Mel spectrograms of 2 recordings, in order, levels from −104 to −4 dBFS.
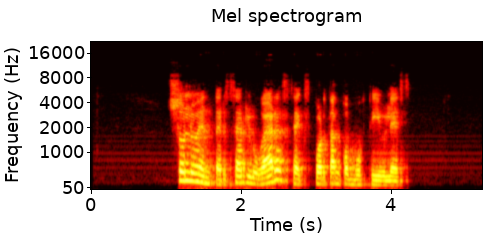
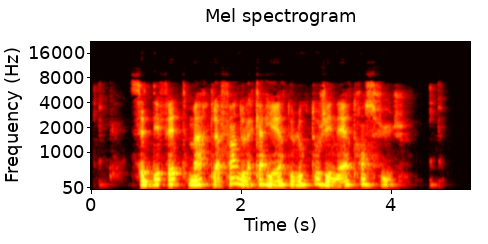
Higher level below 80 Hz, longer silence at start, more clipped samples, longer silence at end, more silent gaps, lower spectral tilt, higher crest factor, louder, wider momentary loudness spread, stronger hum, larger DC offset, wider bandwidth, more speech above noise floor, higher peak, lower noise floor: about the same, -68 dBFS vs -66 dBFS; first, 1.05 s vs 0.55 s; neither; first, 1.05 s vs 0.5 s; neither; about the same, -6.5 dB/octave vs -5.5 dB/octave; about the same, 20 dB vs 22 dB; first, -23 LUFS vs -26 LUFS; about the same, 9 LU vs 8 LU; neither; neither; about the same, 7.8 kHz vs 7.6 kHz; first, 56 dB vs 35 dB; about the same, -4 dBFS vs -6 dBFS; first, -78 dBFS vs -61 dBFS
